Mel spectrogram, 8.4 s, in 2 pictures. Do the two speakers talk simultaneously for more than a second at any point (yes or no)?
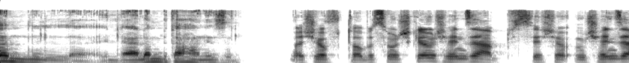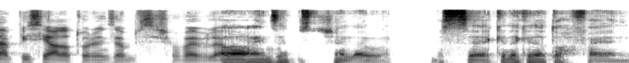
no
